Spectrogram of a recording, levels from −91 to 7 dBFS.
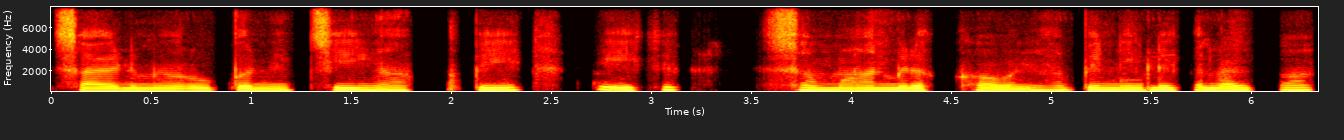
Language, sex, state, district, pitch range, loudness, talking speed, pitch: Hindi, female, Haryana, Charkhi Dadri, 185-200 Hz, -16 LUFS, 170 wpm, 190 Hz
